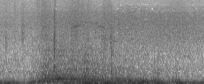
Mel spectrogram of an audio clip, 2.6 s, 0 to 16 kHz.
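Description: A BMW M5 sport sedan's engine revs up hard with a deep, throaty rumble while driven on smooth roads in the Palos Verdes hills, its pitch climbing then easing back as it keeps pulling, loud, with no voices.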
